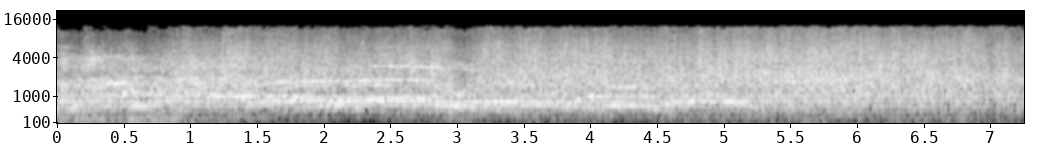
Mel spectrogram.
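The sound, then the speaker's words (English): A large crowd applauds Buttigieg steadily, a dense, sustained wash of clapping at an even, loud level, with faint cheers and whoops rising above it throughout. “Having won huge applause twice, Buttigieg then pivoted into actual bread and butter issues like wages and healthcare, drawing a serious distinction between Republicans and Democrats.”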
